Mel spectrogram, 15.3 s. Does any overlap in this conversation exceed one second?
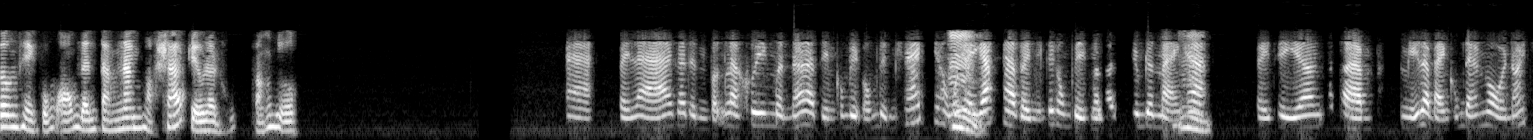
No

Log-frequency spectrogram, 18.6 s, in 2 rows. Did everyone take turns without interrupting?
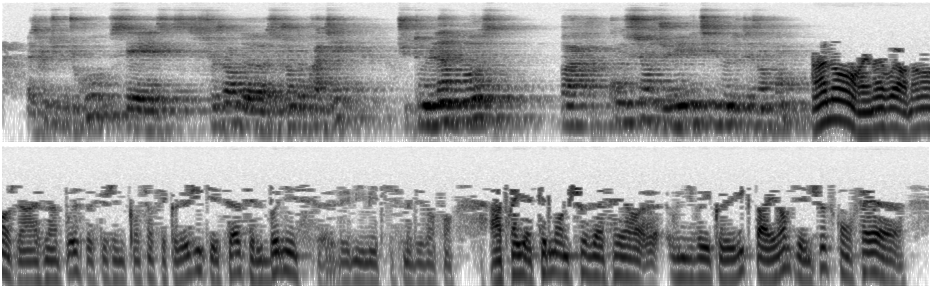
Yes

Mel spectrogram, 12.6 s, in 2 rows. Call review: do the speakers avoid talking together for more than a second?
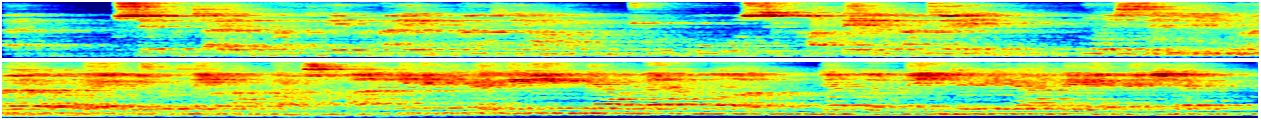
No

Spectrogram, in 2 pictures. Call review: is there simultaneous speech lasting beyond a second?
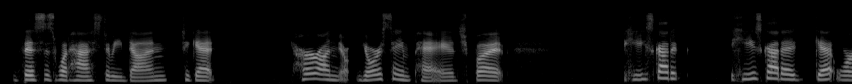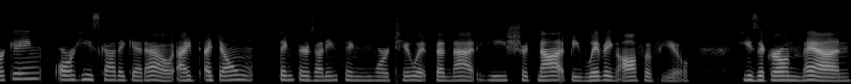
No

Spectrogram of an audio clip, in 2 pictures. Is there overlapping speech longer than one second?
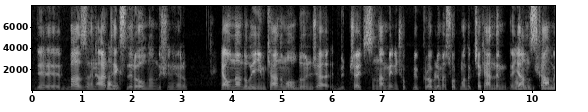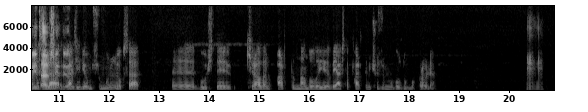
Yes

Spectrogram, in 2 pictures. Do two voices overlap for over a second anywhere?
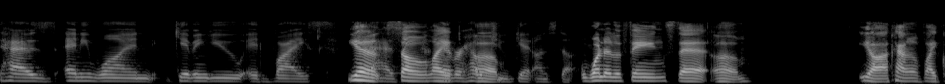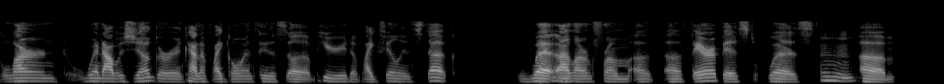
Yes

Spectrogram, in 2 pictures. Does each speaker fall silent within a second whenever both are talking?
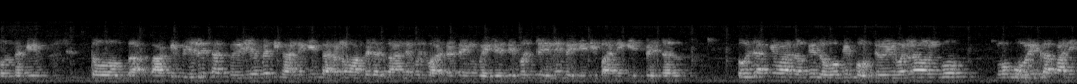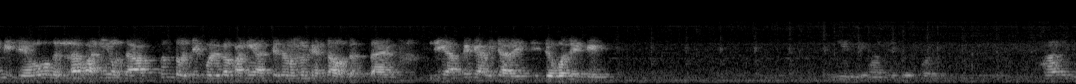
Yes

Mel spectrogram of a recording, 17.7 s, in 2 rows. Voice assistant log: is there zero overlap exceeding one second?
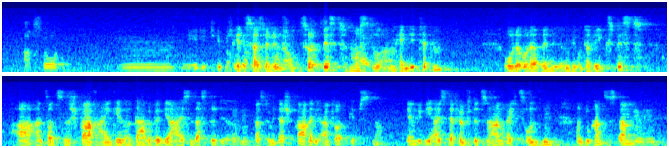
No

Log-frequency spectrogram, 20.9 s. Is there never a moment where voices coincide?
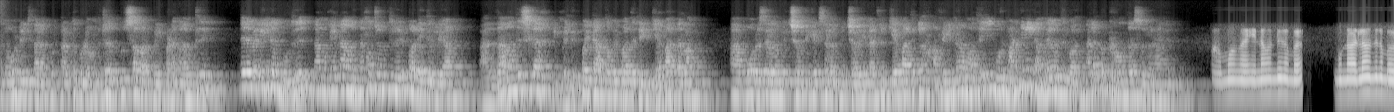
Yes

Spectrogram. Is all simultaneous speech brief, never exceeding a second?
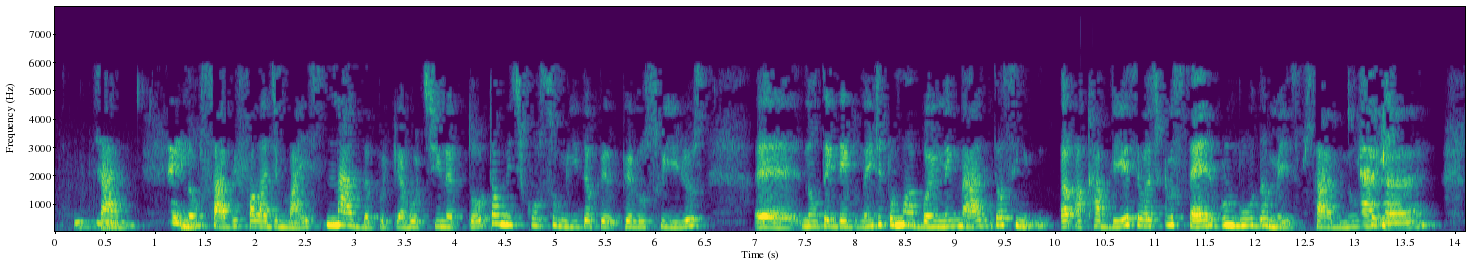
Yes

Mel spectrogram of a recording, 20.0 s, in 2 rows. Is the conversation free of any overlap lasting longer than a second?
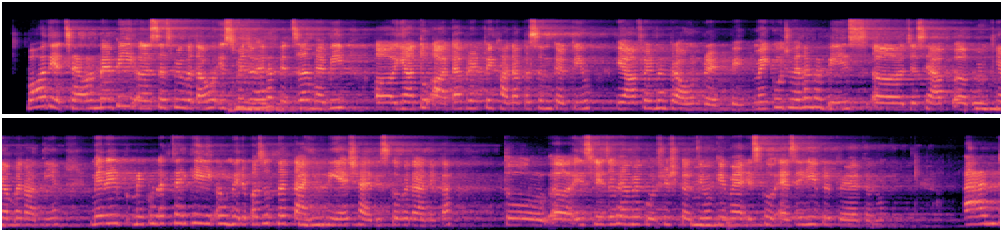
Yes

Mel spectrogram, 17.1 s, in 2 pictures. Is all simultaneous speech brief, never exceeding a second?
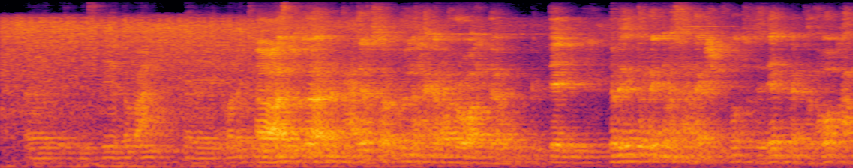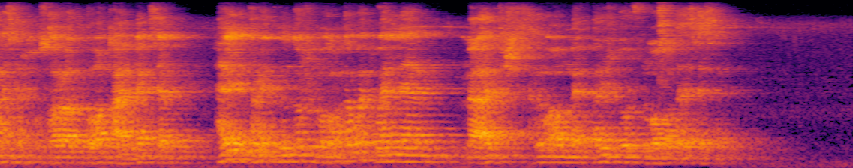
No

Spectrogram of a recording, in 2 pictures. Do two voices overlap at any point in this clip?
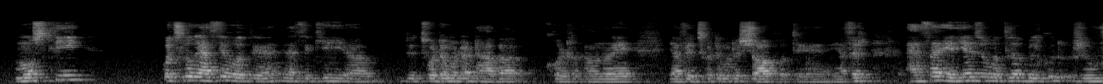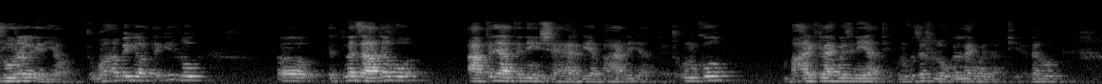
No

